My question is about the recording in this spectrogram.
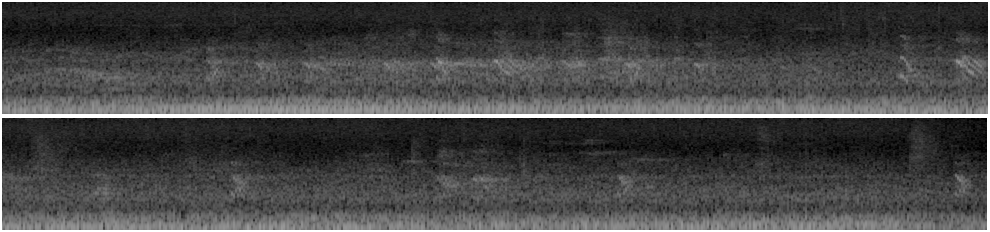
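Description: Small birds chirping: short, quick calls in a run over the first few seconds, then scattered ones, over a steady low hum.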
